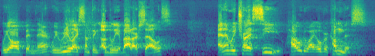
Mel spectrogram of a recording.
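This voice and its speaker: A man's voice: mid-range voice, fast. A man leading a church service in an easy, conversational way, teasing the people in front of him. His voice sits in a middle register. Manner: conversational, joking with the congregation. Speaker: pastor. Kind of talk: sermon and introductions.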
